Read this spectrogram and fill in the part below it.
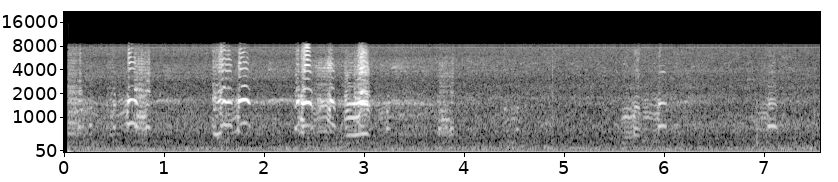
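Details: Geese flying over Byrd Park in Richmond, Virginia, giving loud nasal honks in short bursts of two or three, clustered in the first three seconds, then fainter scattered honks as they move off, over a steady background hiss.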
